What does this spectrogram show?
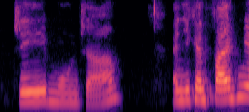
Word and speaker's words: Yemoonyah: is job that's how you pronounce my name jmoon ja and you can find me at spirit guides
